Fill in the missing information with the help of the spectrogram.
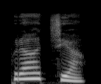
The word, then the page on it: ಪ್ರಾಚ್ಯ: prācya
